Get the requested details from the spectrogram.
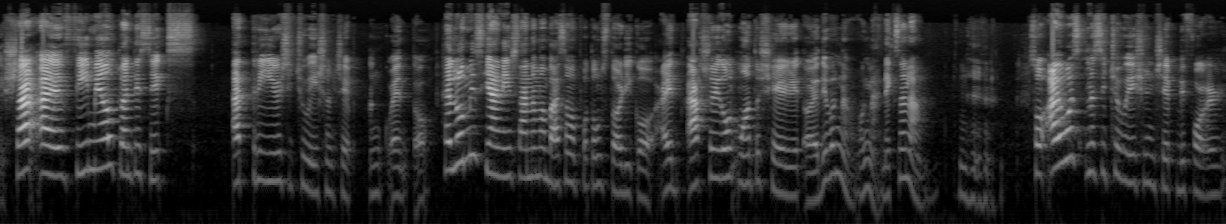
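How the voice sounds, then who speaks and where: A young woman in her twenties from the Philippines hosting a podcast, reading listener love letters aloud and reacting in an animated, gushing way. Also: high-pitched. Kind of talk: casual chat.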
